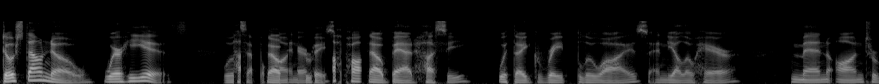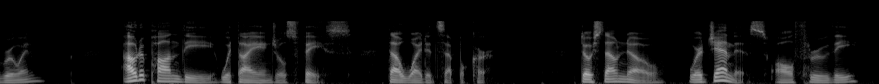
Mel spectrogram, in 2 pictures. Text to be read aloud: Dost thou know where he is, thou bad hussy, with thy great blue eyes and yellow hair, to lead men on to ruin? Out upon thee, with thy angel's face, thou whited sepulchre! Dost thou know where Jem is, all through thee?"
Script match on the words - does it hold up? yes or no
no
